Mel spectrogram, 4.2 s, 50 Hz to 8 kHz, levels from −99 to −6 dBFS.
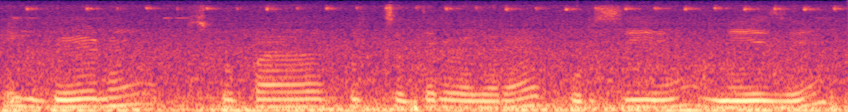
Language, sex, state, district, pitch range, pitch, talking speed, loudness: Hindi, female, Maharashtra, Mumbai Suburban, 100-130 Hz, 110 Hz, 185 wpm, -14 LUFS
